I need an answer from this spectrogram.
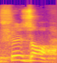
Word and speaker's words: faisons: On écrit avec AI, nous faisons, mais on le prononce nous faisons.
